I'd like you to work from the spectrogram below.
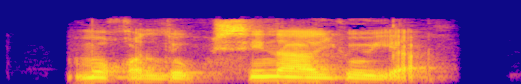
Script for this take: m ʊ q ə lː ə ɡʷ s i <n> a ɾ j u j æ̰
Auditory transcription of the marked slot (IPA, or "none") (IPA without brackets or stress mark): n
